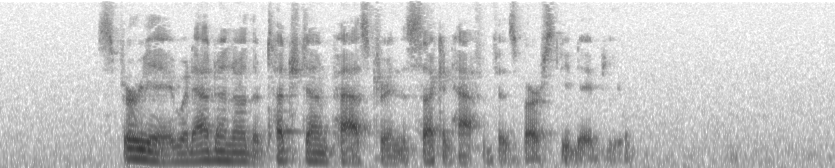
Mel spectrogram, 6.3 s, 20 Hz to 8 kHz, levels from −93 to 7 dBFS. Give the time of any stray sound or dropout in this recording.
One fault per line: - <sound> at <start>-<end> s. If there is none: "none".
none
